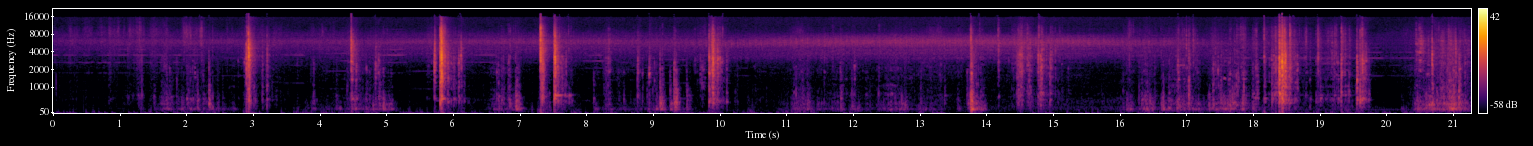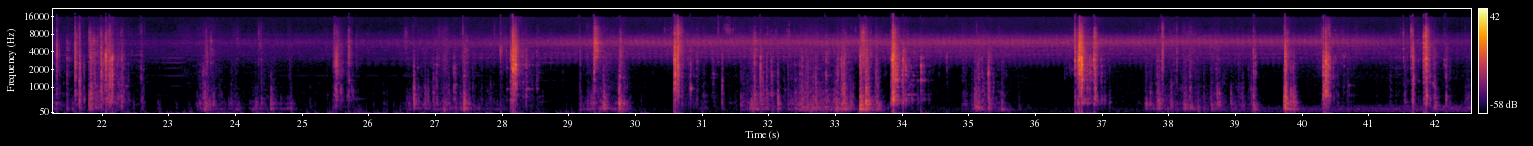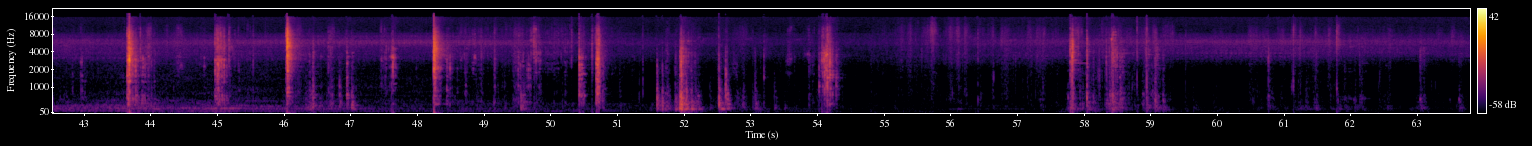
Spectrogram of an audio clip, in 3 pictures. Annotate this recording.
Moving fire wood from a wheelbarrow to a woodpile. Small pieces, mostly scrap firewood - not logs. Cicadas can be heard in the background.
